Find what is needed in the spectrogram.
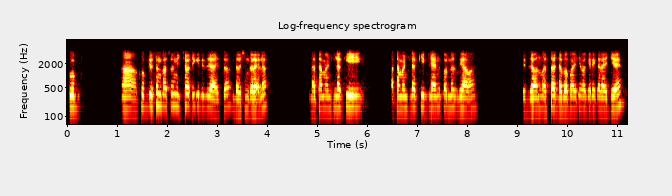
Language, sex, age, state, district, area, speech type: Marathi, male, 18-30, Maharashtra, Wardha, rural, conversation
